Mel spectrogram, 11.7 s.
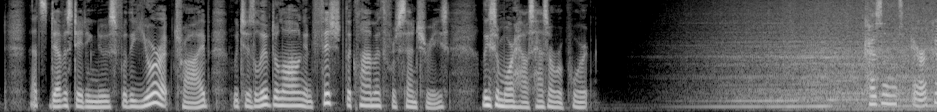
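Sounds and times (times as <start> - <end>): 
speech: 0.3 - 7.5, 10.8 - 11.6
motorboat patrolling the Klamath River: 8.3 - 11.6.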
